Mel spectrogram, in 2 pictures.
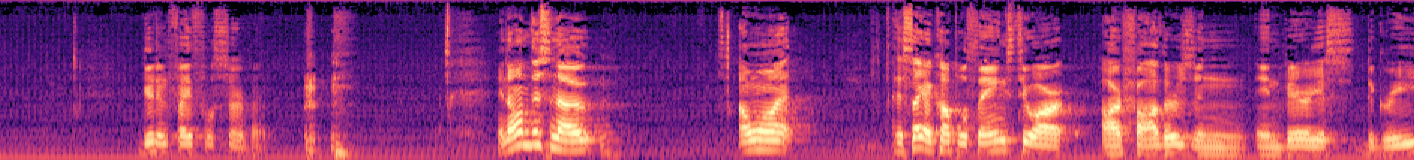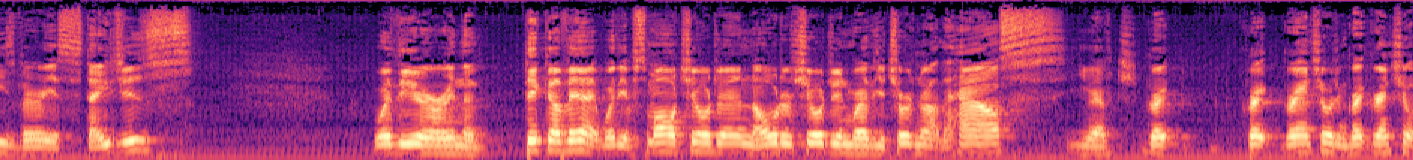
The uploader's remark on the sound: sermon delivered to Cottondale Baptist Church in Eastman, GA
